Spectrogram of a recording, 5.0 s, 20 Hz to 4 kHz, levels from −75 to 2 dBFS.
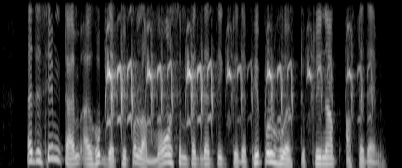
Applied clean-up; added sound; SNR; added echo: neural mask model RNNoise.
